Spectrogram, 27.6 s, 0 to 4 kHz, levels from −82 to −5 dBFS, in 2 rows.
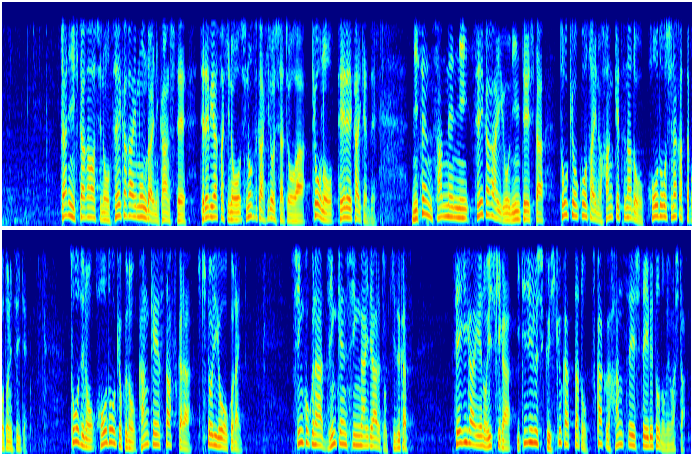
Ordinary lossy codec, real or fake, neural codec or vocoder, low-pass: none; fake; vocoder, 22.05 kHz, 80 mel bands, Vocos; 3.6 kHz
